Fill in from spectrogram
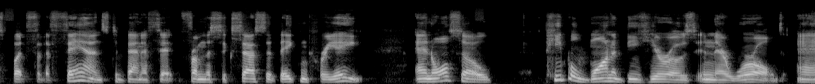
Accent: New York, United States; I'm from New York. So I have a tough time saying water.

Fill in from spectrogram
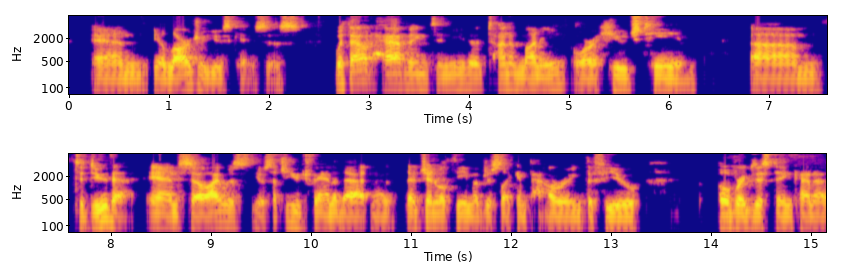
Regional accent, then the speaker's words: Los Angeles, California, United States; But I grew up around Los Angeles, around Hollywood, and I was always around people who are screenwriters and directors

